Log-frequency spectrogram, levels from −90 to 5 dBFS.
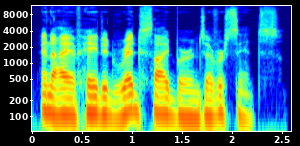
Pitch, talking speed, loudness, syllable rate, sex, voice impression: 105 Hz, 185 wpm, -19 LUFS, 5.5 syllables/s, male, very masculine, very adult-like, very middle-aged, very thick, tensed, very powerful, bright, slightly hard, clear, fluent, slightly raspy, very cool, intellectual, very sincere, very calm, very mature, friendly, very reassuring, unique, elegant, wild, sweet, slightly lively, kind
